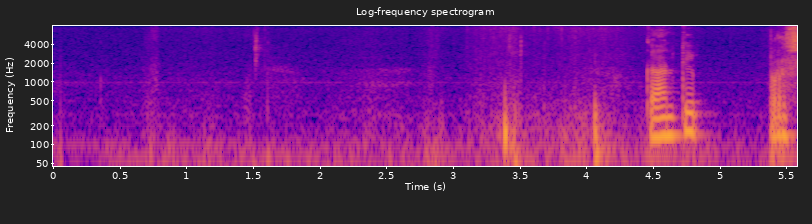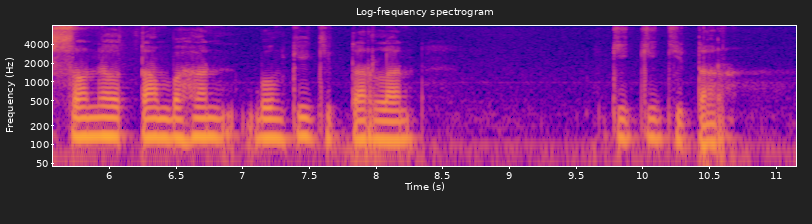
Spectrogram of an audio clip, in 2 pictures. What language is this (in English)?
Javanese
